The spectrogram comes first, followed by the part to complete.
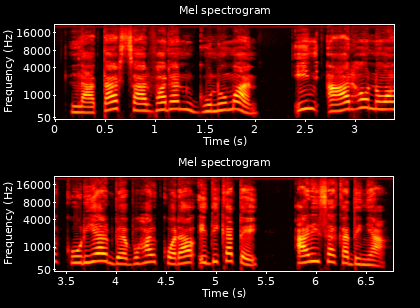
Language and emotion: Santali, fearful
